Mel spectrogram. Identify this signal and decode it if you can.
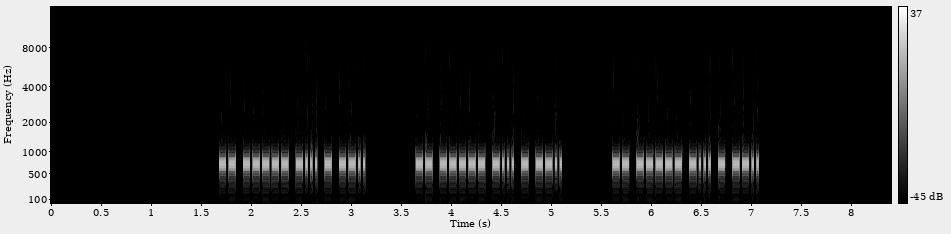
Morse code, heard as a keyed tone, about 46 wpm, 700 Hz. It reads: M0BTZ M0BTZ M0BTZ
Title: DXCC-100 Call Signs - 5 Characters - Repeated 3x - 50wpm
